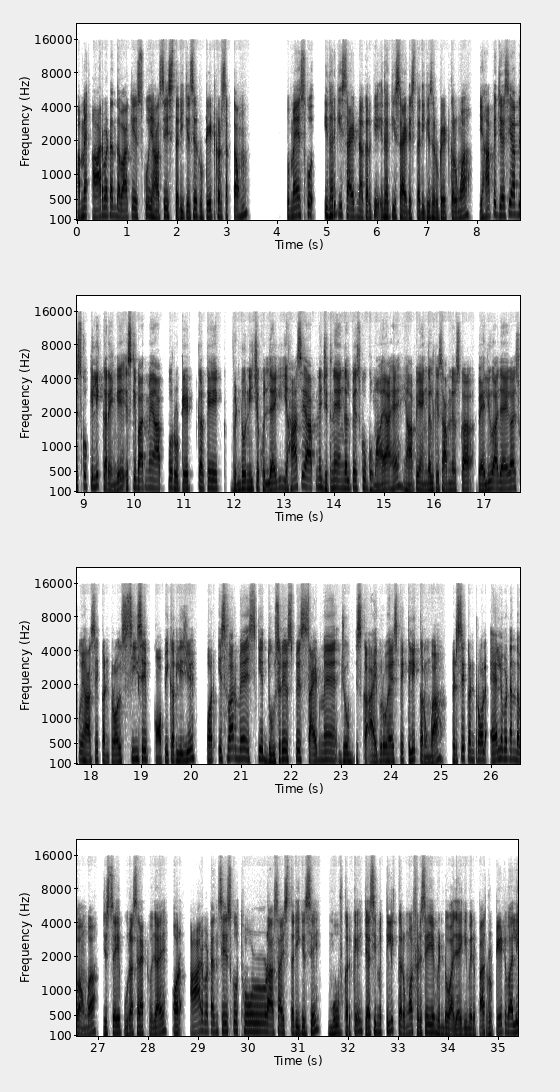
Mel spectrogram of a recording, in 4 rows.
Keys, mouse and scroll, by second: 18.3-21.4 ctrl+drag, 26.3 ctrl+l, 32.8 click.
